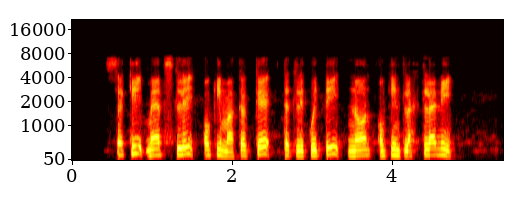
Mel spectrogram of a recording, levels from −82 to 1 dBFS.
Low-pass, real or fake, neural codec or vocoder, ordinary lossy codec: 7.2 kHz; real; none; Opus, 16 kbps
